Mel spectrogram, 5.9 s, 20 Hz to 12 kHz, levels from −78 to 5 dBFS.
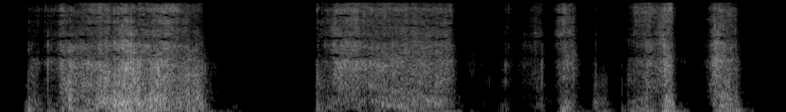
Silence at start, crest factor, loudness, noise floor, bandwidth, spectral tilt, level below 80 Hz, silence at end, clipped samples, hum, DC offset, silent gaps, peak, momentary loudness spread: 0.2 s; 26 dB; -32 LUFS; -59 dBFS; 11.5 kHz; -2.5 dB/octave; -50 dBFS; 0.35 s; under 0.1%; none; under 0.1%; 1.87-2.32 s; -10 dBFS; 20 LU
